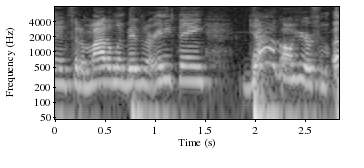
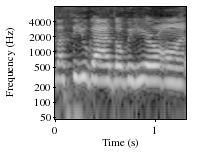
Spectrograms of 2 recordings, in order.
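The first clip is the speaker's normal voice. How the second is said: ordinary talk, nothing marked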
